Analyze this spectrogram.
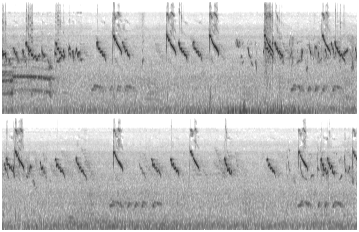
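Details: Wild-style song of a white-eye from Lombok, given in vigorous bursts: short clusters of piercing high whistles and chips repeat every second or so. A soft, low rolling trill returns several times in the background.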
